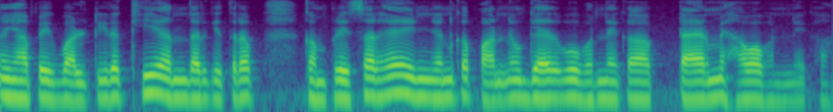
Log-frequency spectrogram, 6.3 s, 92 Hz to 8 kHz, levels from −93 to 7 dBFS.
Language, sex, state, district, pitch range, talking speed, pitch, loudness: Hindi, male, Bihar, West Champaran, 155-170 Hz, 230 wpm, 160 Hz, -16 LUFS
